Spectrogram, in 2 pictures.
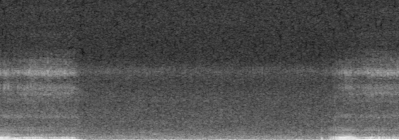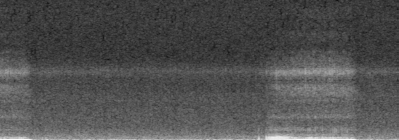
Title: More Snoring Dog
